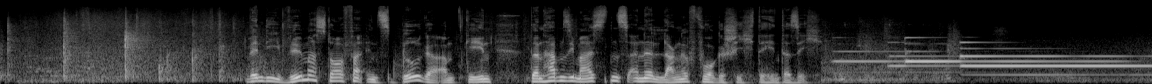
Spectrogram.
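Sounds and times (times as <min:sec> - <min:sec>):
speech: 0:02.5 - 0:08.6
waiting-room number call chime: 0:08.3 - 0:11.5.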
